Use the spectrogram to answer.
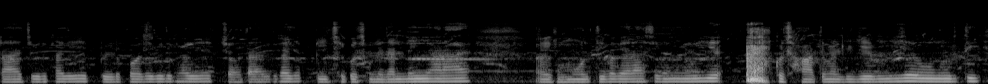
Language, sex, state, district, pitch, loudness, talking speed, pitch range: Hindi, male, Chhattisgarh, Kabirdham, 130 Hz, -31 LUFS, 255 wpm, 120-135 Hz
